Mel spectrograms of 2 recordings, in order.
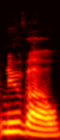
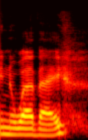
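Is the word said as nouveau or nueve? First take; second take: nouveau; nueve. First: The word is said like nouveau. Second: The word is said like nueve. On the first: The speaker calls it right. "So yes, it's Art Nouveau" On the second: The speaker calls it wrong. "I used to say Nueve"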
